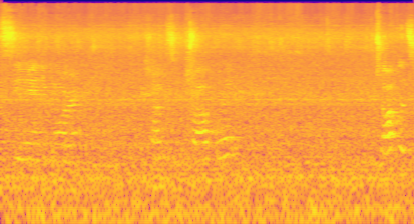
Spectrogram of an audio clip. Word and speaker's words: chocolat: So, instead of like saying like chocolate, your c h would sound like s h, so you'd say chocolat.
